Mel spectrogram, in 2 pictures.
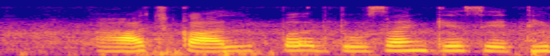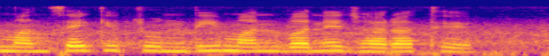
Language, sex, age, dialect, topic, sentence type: Chhattisgarhi, female, 18-24, Central, agriculture, statement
